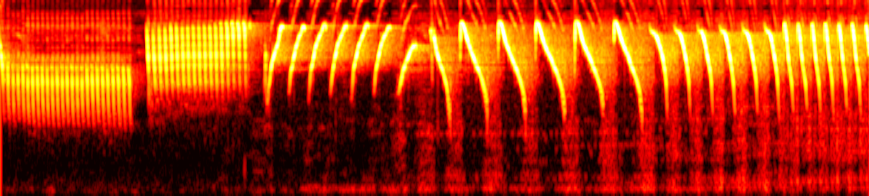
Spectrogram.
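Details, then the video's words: Canary song used as a prompt for silent canaries: a low buzzy rattle, then a higher rattle, followed by a series of steep falling notes that quicken into a fast high trill, with a faint low hum. "kenari gacor || pancingan kenari macet bunyi"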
